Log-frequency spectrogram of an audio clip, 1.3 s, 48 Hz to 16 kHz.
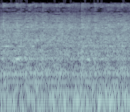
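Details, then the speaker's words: Suzuki SX4 that cranked but would not start, now repaired: the petrol engine idles normally, quietly and very smoothly, with no shake, misfire or stumble. "Normal naman nasa sobrang tining pa nga ng makina napaka smooth anan oh kahit konting alog Wala eh sobrang tining"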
